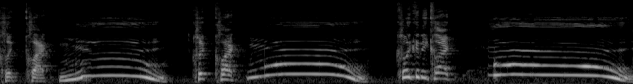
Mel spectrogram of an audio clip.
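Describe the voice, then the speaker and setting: A man puts on a character voice pitched extremely high. He speaks at a very slow pace. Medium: read story. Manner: polite, sing-song.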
